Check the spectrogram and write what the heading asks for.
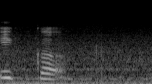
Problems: constant background noise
